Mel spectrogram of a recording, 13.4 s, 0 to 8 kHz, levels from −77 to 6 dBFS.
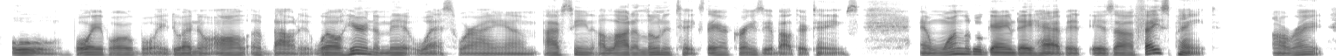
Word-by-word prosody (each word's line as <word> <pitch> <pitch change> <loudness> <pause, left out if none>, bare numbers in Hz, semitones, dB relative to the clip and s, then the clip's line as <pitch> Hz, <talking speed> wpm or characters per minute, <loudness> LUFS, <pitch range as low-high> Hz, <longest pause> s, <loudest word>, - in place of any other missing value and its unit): Ooh, 85 -5 +1
boy, 95 +1 +3
oh, - - -1
boy, 90 - -7
oh, 90 0 0
boy, 75 - -5
do 90 - -1
I 85 - +2
know 85 -1 -3
all 90 +5 0
about 75 -4 -2
it. - - -8
Well, 90 +3 +3
here 155 - +4
in 140 - 0
the 90 - -2
Midwest 85 -4 -3
where 75 0 -2
I 75 0 -2
am, 70 -1 -5
I've 90 +1 0
seen 100 -1 -3
a 80 - -1
lotta 90 +2 +2
lunatics; 100 +1 -3
they 85 - +1
are 90 - -2
crazy 95 -2 -3
about 65 -2 -2
their - - -2
teams, - - -6 0.6
and 85 +1 0
1 135 +7 +4
little 125 -3 +2
game 95 -2 +4
they 85 -2 +4
have 80 -2 +3
it 80 0 -1
is, 80 +1 +1
uh, 85 0 +3
face 160 - +5
paint, - - 0 0.6
alright? 85 +9 -1
85 Hz, 195 wpm, -27 LUFS, 80-95 Hz, 0.6 s, face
